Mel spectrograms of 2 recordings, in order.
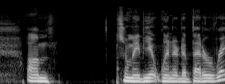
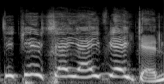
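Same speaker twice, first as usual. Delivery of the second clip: much higher squeaky mock British voice; botched accent. Host showing how he botched the accent. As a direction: squeak it like a cheeky little monkey. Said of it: "I totally botched the accent".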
